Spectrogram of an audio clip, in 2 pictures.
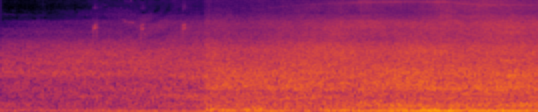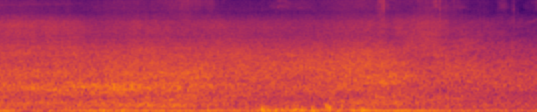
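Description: Road traffic noise: a steady rush of passing vehicles with a low rumble, swelling about two seconds in and easing off near the end.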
